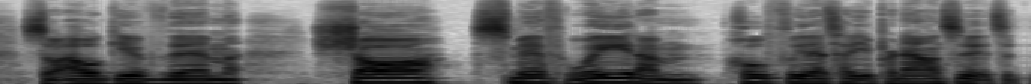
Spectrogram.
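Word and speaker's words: Chau: I will give them Shaw Smith Wade I'm hopefully that's how you pronounce it it's a tough name c h Au I think it's Shaw I've heard announcers say it so we'll go with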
